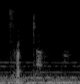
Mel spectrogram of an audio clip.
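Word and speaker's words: fhtagn: Okay, how do you pronounce that? Fatang.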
